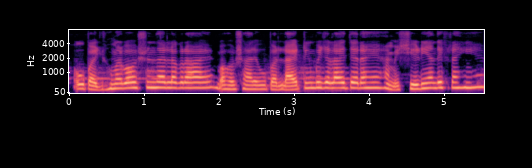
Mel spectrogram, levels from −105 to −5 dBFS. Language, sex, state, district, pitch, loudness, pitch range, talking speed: Hindi, female, Chhattisgarh, Bastar, 245 Hz, -24 LUFS, 190-255 Hz, 225 wpm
